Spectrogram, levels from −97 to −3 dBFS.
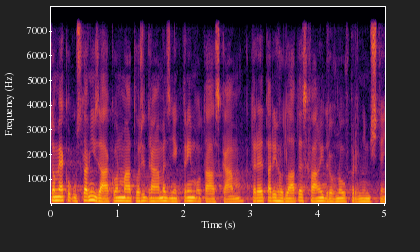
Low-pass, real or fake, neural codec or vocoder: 7.2 kHz; real; none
